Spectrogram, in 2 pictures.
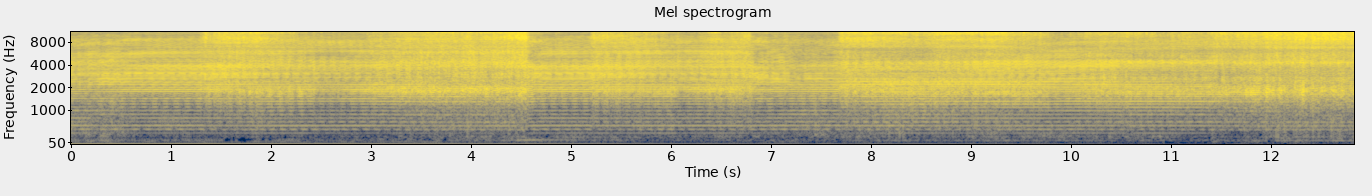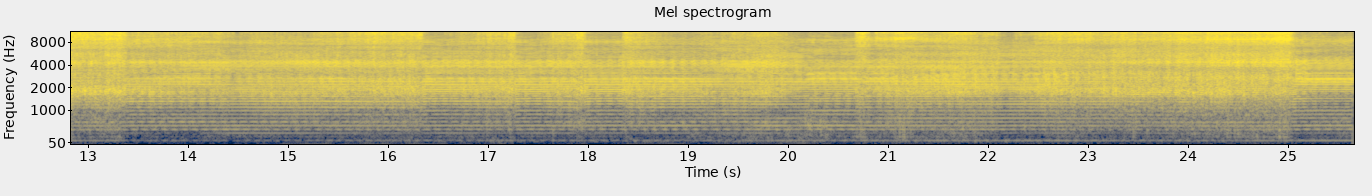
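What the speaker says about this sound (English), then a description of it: "So you have to go slow, let the clipper work." A hair clipper cuts a high bald fade in a close, steady electric buzz that runs unbroken throughout, with small shifts in tone as the blade moves over the head and no talking.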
